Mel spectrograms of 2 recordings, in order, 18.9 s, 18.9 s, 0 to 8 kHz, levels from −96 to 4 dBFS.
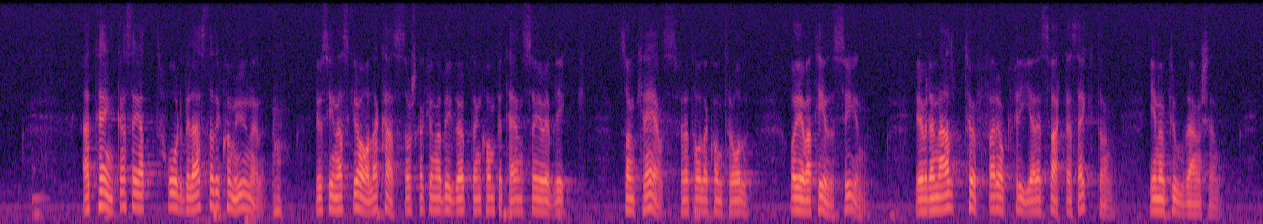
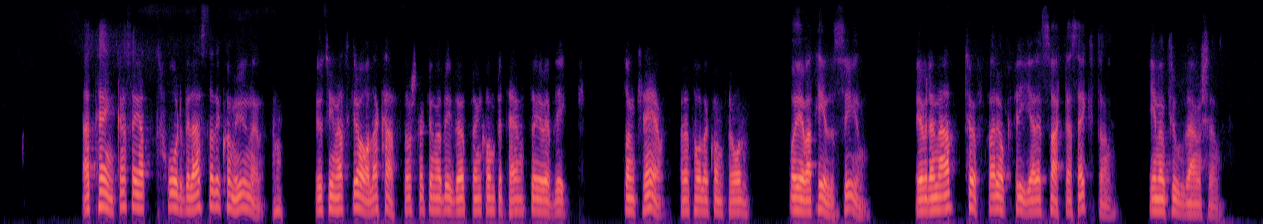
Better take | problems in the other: first | noise reduction (neural mask model Resemble Enhance denoiser)

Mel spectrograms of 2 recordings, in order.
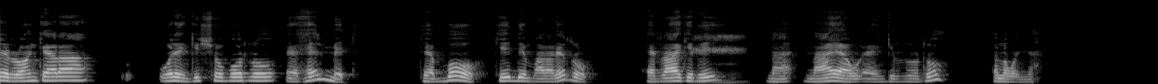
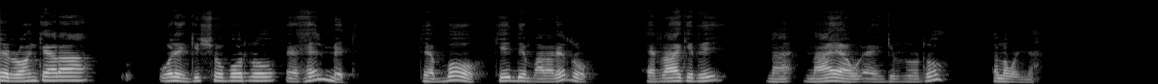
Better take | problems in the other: second | background sound (Wood); 16 dB below the speech

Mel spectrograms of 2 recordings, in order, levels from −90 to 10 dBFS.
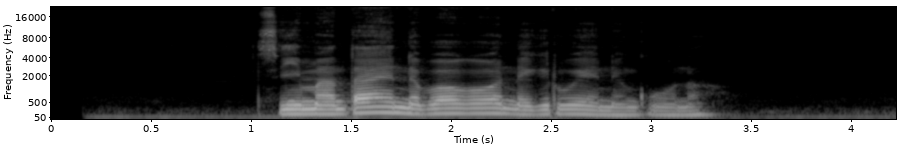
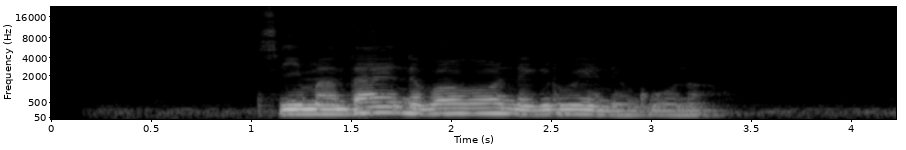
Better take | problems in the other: first | room echo; dies away in 0.3 s

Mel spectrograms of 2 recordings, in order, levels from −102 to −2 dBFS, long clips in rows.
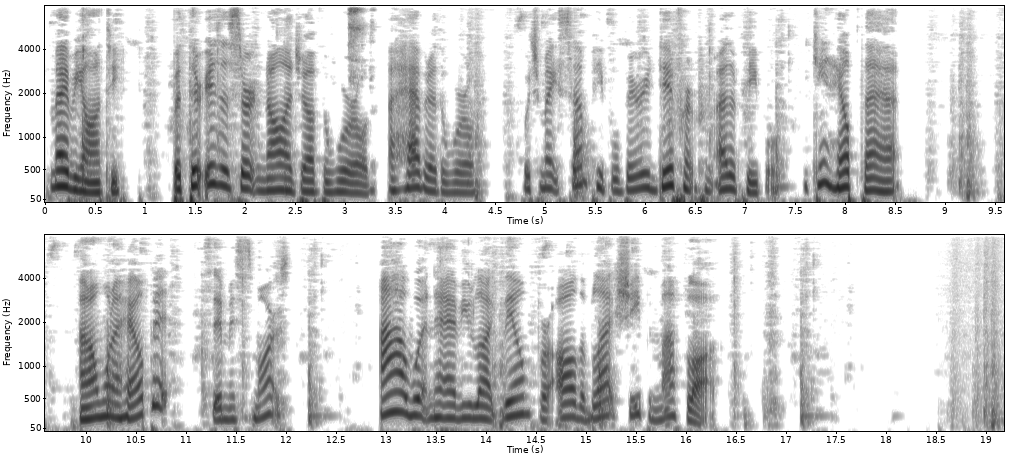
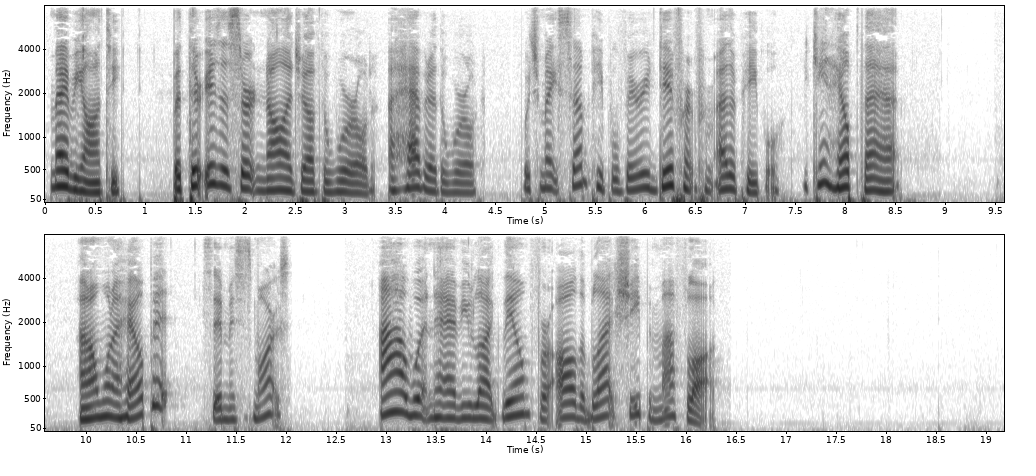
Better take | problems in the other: second | noise reduction (classical method Wiener filter)

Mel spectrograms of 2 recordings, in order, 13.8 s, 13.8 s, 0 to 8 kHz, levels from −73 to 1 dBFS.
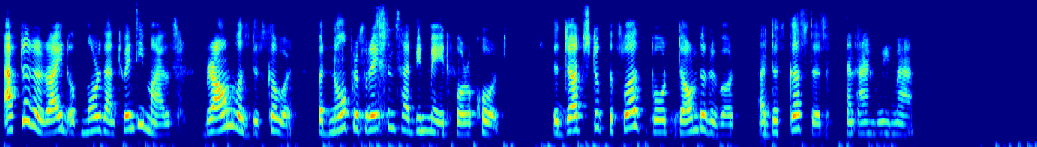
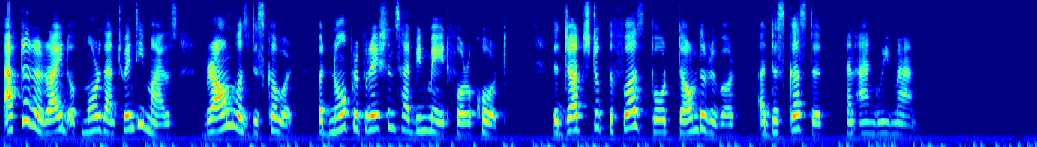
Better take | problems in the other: second | noise reduction (neural mask model Resemble Enhance denoiser)

